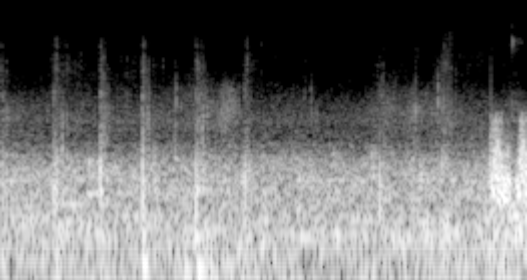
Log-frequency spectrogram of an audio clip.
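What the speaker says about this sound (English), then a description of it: "I can hear footsteps." Footsteps tread steadily through the terrain of the VR game Into The Radius, a regular series of soft thuds at moderate distance over a constant ambient hiss, with a brief louder rustle near the end.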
